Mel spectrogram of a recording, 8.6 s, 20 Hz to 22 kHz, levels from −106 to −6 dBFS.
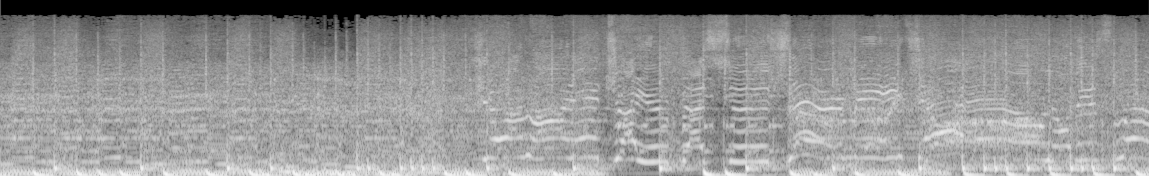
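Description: From 5.05 s to 8.47 s, a train of clicks sits over the sound. The pulses arrive at a steady pace, about 5.3 per second. Roughly twenty of them occur before they stop. Each click has much the same sharp shape. They peak a little above the level of the sound itself, so they stand out clearly as a regular ticking. The likely cause is interference from nearby equipment or a faulty connection or power supply injecting pulses.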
